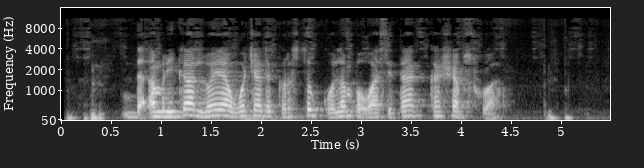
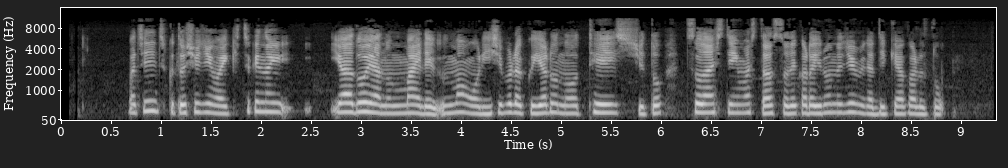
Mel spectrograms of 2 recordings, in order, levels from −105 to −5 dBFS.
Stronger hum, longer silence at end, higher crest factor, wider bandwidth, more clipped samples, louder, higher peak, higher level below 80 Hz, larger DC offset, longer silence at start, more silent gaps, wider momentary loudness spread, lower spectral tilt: neither; second, 0.4 s vs 0.55 s; about the same, 20 dB vs 18 dB; about the same, 11.5 kHz vs 11.5 kHz; neither; first, -24 LUFS vs -29 LUFS; first, -6 dBFS vs -12 dBFS; first, -48 dBFS vs -82 dBFS; neither; second, 0.05 s vs 0.65 s; neither; first, 18 LU vs 7 LU; first, -8.5 dB/octave vs -1.5 dB/octave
